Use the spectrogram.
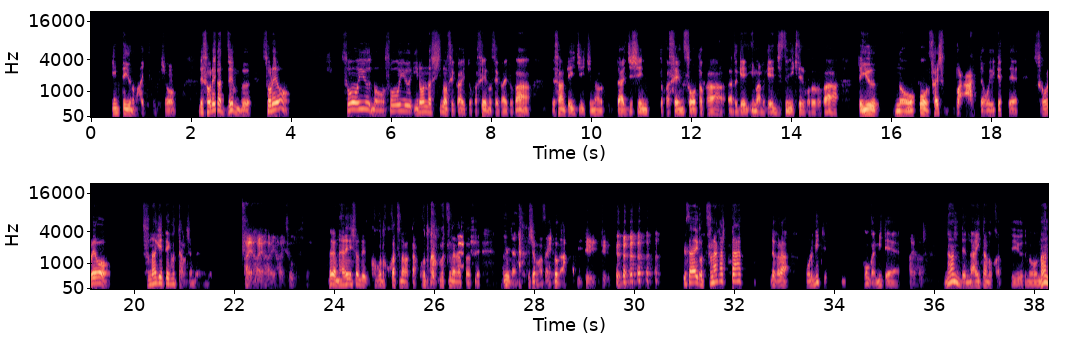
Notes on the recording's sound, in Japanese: Zoomでの遠隔収録ですので、音声途切れがちです。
